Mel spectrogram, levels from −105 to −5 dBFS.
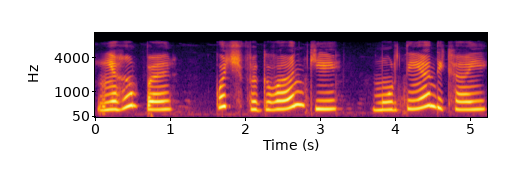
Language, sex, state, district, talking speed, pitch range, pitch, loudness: Hindi, female, Himachal Pradesh, Shimla, 80 wpm, 310-390 Hz, 325 Hz, -14 LUFS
